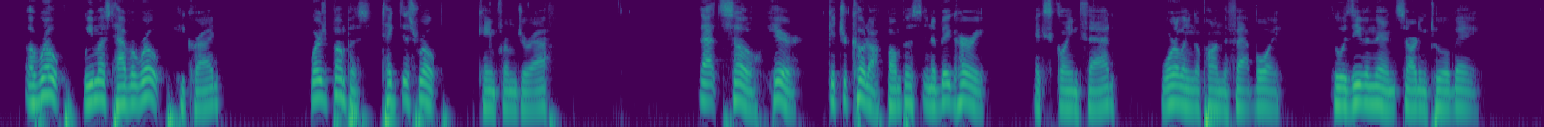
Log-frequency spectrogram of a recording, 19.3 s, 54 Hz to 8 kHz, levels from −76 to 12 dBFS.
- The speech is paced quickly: No, slow, 135 wpm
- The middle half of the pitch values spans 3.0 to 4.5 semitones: Yes, average, 4.2 semitones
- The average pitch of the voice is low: Yes, low, 125 Hz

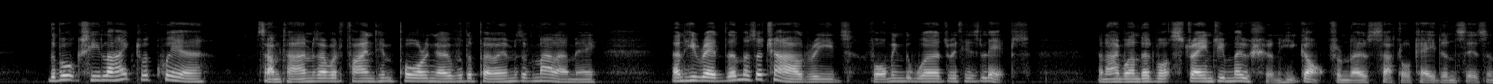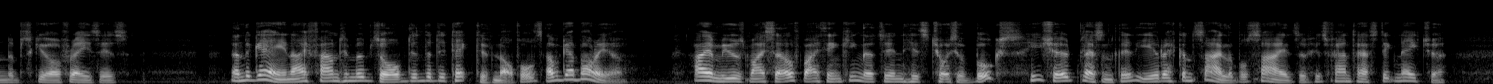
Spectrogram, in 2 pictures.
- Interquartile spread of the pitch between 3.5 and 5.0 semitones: Yes, average, 4.5 semitones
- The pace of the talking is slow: No, average, 160 wpm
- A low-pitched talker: No, medium, 145 Hz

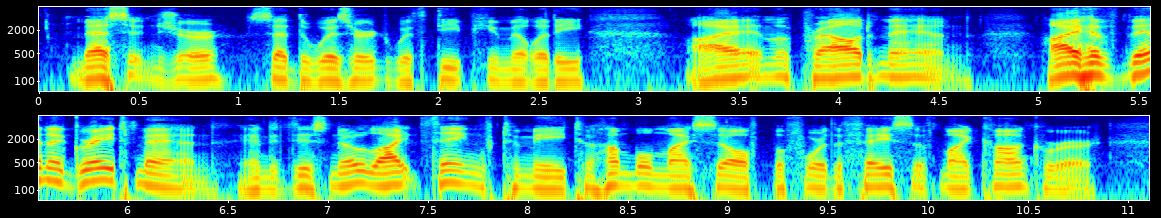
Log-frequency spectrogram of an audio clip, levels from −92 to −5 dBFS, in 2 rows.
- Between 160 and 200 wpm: Yes, average, 190 wpm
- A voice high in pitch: No, low, 120 Hz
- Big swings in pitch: No, average, 3.6 semitones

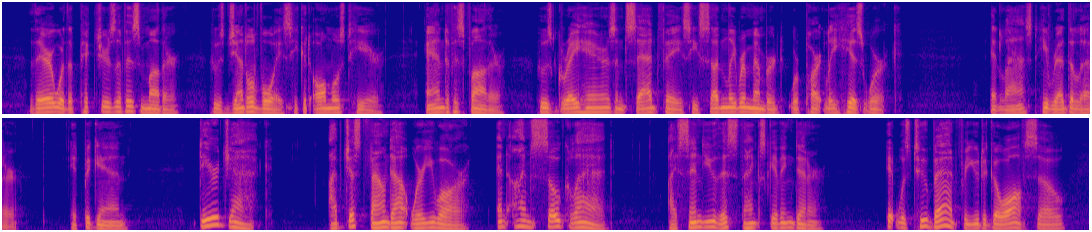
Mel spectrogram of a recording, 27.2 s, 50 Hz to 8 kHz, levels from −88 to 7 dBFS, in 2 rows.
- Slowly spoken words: No, average, 150 wpm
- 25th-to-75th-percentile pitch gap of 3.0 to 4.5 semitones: Yes, average, 4.0 semitones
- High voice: No, low, 110 Hz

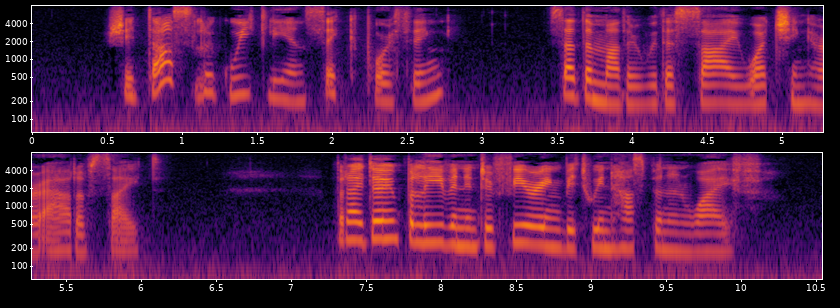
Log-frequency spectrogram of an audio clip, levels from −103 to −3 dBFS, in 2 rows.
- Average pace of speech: Yes, average, 165 wpm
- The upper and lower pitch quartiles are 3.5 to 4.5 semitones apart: No, average, 5.1 semitones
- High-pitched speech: Yes, high, 200 Hz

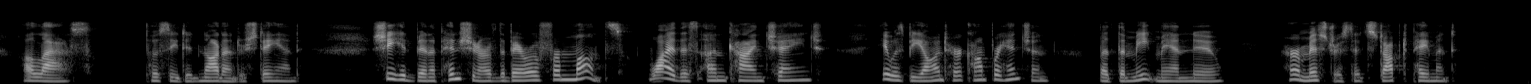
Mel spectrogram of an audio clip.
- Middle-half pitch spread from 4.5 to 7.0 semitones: No, average, 4.0 semitones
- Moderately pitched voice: Yes, medium, 175 Hz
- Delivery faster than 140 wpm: No, slow, 135 wpm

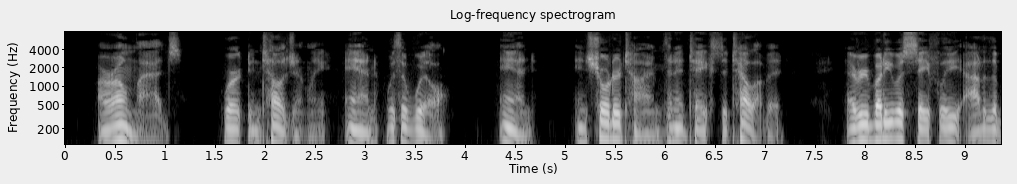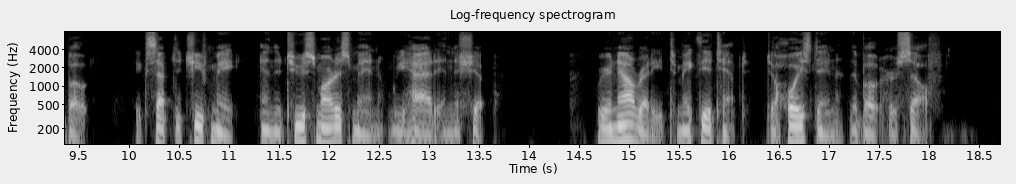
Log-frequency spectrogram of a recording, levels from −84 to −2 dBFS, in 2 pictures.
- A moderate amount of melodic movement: Yes, average, 3.6 semitones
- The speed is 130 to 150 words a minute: No, average, 180 wpm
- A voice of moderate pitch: No, very low, 95 Hz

